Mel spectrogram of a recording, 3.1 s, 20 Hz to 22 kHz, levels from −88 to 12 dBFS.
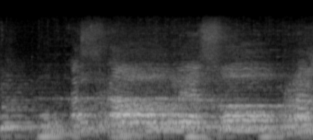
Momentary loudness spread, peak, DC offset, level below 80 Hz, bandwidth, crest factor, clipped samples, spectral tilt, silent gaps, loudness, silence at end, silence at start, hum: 11 LU; -8 dBFS; under 0.1%; -48 dBFS; 14 kHz; 16 dB; under 0.1%; -6 dB/octave; none; -24 LUFS; 0 s; 0 s; none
